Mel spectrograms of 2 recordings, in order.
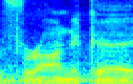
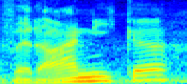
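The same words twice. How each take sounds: First: The name is pronounced the usual English way. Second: The name is pronounced the Polish way. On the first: "instead of Veronica" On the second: "pronounced the way that Polish people pronounce them"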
